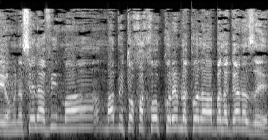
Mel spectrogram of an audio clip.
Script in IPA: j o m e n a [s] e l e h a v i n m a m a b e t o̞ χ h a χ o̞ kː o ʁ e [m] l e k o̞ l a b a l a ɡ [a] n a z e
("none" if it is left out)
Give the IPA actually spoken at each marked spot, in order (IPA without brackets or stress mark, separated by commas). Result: s, m, a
